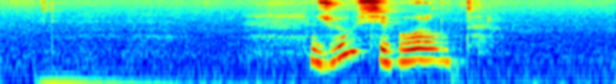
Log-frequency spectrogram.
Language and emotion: Russian, sad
